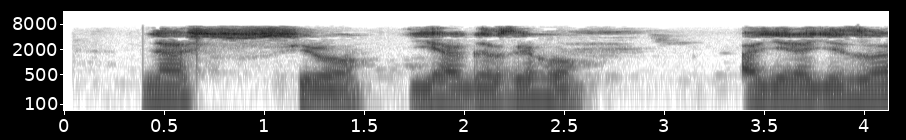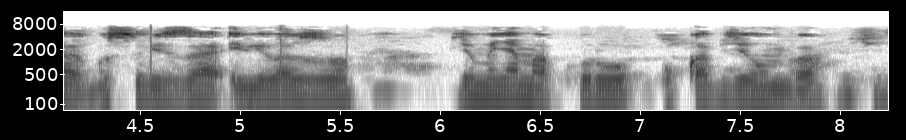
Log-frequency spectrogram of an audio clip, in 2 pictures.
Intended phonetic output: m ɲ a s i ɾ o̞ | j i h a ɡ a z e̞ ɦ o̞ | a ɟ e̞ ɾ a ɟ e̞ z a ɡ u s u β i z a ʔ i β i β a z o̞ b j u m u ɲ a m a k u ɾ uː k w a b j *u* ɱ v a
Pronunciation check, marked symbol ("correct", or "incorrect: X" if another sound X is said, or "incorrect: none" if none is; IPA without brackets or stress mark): incorrect: uː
